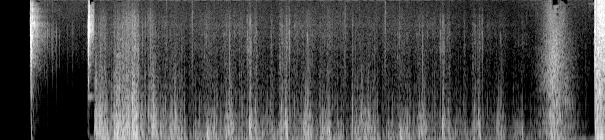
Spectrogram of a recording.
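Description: Crackling sound effect opening a pop song: two sharp clicks, then a steady irregular crackle over a low rumble, with a whoosh swelling just before the music comes in at the end.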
